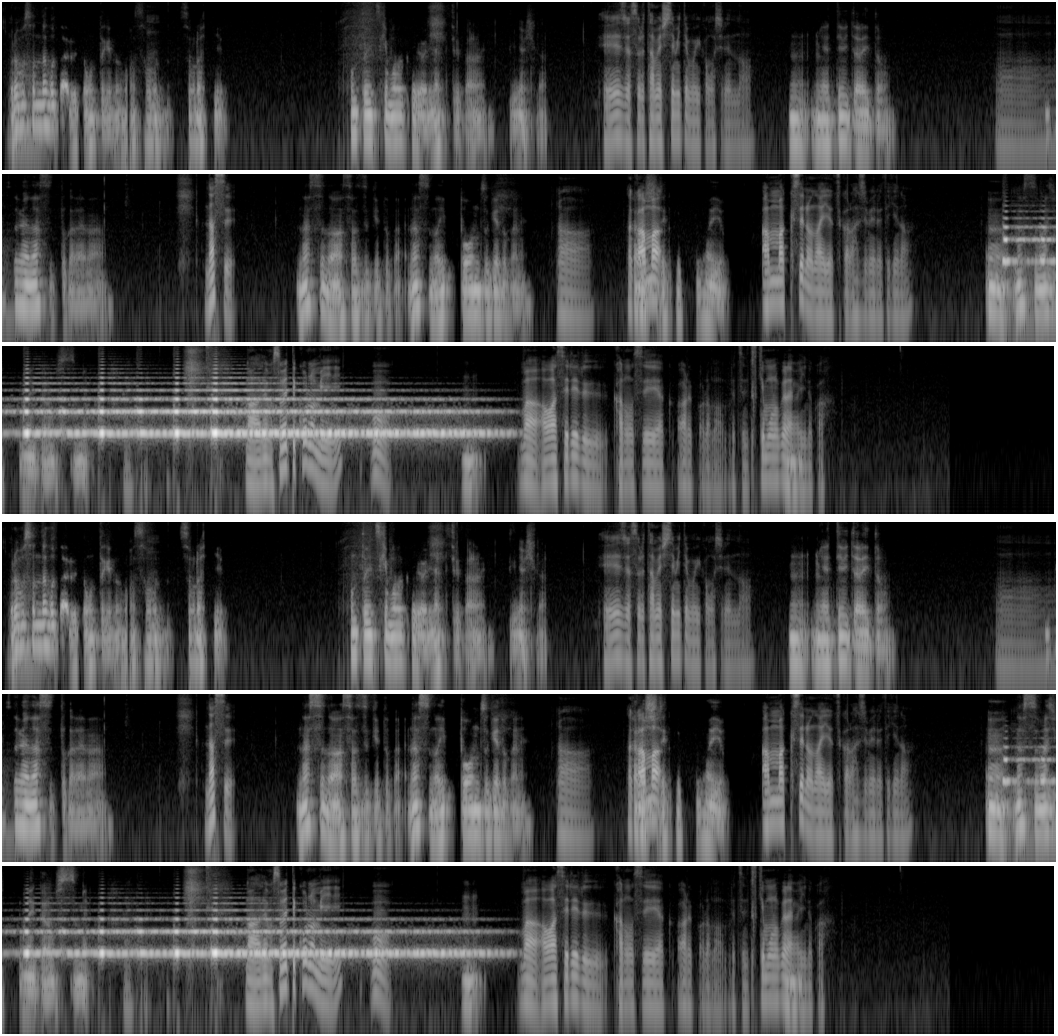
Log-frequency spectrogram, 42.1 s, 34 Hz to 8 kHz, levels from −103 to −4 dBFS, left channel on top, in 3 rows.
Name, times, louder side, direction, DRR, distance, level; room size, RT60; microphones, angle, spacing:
voice 1, 0.1-3.0 4.6-7.3 10.5-11.9 13.9-15.5 18.0-21.1 22.4-22.9 23.3-23.7 27.2-29.3 34.2-34.5 38.6-38.8, right 1 dB, 55° right, 2.6 m, -44 dB
voice 2, 8.0-10.0 13.3-14.1 16.4-17.2 21.4-21.9 22.4-22.9 24.2-26.2 27.6-27.7 29.7-29.9 30.5-32.7 33.0-33.3 35.0-39.1, equal, ahead, 6.1 m, -45 dB
sound 1, 27.4-34.9, left 4 dB, 50° left, 1.1 m, -30 dB
head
